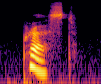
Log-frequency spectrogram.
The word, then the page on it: pressed: American English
